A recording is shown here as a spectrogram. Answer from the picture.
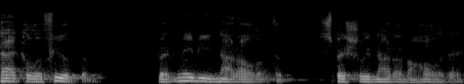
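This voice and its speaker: A man with an American accent speaks at a moderate pace in a dark, mellow tone. His voice is somewhat breathy, with audible room echo. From Colorado. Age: 60s. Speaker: lay speaker at church service. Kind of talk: sermon. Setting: church, in person and on Zoom. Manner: halting, many fillers.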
